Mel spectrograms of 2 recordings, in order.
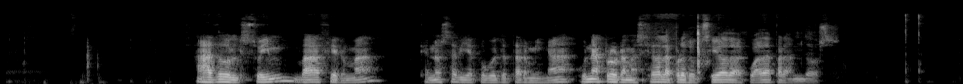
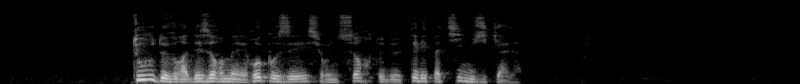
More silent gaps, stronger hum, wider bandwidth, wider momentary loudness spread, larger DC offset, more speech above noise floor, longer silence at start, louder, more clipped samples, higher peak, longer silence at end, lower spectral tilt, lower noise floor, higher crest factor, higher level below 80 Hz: neither; neither; about the same, 11.5 kHz vs 11.5 kHz; first, 18 LU vs 13 LU; neither; about the same, 52 dB vs 52 dB; first, 1.95 s vs 1.35 s; about the same, -24 LUFS vs -23 LUFS; neither; first, 0 dBFS vs -6 dBFS; second, 0.4 s vs 2.85 s; second, -5 dB/octave vs -7.5 dB/octave; about the same, -76 dBFS vs -75 dBFS; first, 26 dB vs 18 dB; first, -54 dBFS vs -60 dBFS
